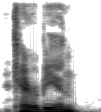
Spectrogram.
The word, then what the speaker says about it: Caribbean: How do you say it, Caribbean or Caribbean? – Caribbean. – Caribbean, okay. I'm sure there's some people out there who say Caribbean, but – I say Caribbean.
